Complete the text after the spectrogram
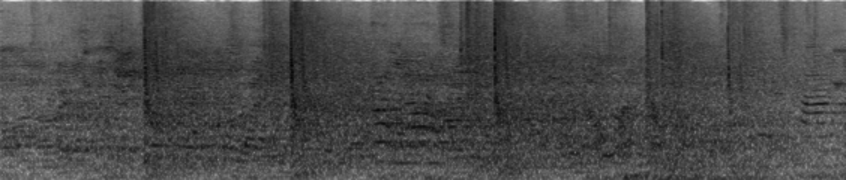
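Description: A squash ball smacks sharply off racquets and walls, echoing in a hard-walled court.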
